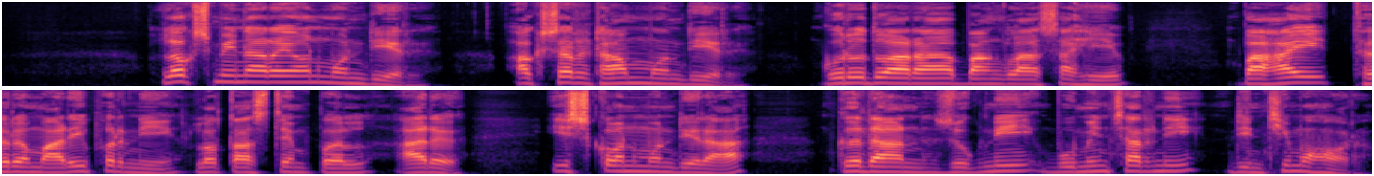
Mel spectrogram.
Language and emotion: Bodo, neutral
